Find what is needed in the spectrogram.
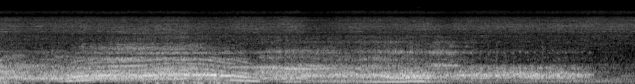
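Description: Recorded dinosaur-roar sound effect: long, low calls that rise and fall in pitch, ending abruptly.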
